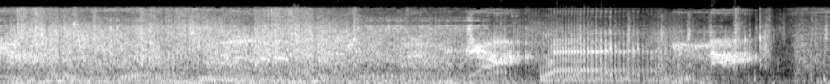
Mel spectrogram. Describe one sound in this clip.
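A video game flamethrower roars.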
